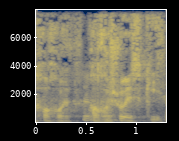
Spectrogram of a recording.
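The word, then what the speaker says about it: Chochołowskie: Se escribe Chocholueski, pero se pronuncia Jojosueski.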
